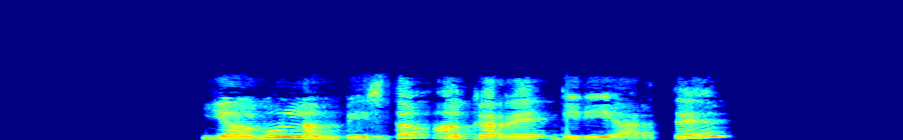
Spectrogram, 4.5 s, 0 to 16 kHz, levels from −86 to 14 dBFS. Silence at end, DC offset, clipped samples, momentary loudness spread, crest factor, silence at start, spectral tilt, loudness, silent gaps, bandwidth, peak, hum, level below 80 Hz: 0.9 s; under 0.1%; under 0.1%; 8 LU; 18 dB; 1 s; -3.5 dB/octave; -19 LUFS; 3.31-3.36 s; 7.6 kHz; -4 dBFS; none; -64 dBFS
